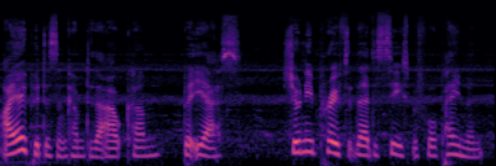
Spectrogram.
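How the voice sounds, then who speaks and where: A woman's voice: on the low side, moderate pace, slight background noise, close to an everyday voice, low-quality recording. Woman as businesslike half-elf scout. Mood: serious. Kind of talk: fantasy audio drama acting.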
